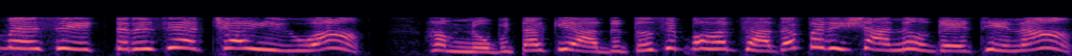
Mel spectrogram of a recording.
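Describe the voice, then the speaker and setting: This put-on character voice sits at an extremely high pitch and moves at a moderate pace. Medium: fan dub.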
